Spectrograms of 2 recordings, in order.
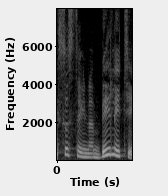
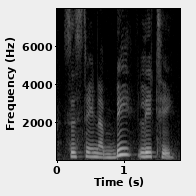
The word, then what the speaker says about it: sustainability: E em sustainability, que é esse palavrão gigante, a sílaba tônica é bi. Sustainability.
